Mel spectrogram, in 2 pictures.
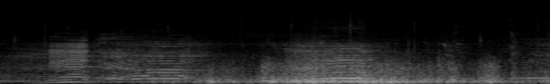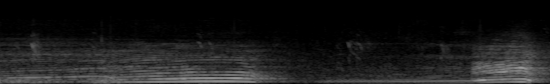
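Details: Cattle in an English cattle yard on a winter afternoon, calves separated from their mothers, recorded with a matched pair of microphones; several long, deep harmonic moos overlap and follow one another, with one rising call near the end.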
